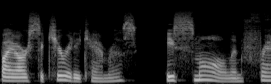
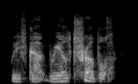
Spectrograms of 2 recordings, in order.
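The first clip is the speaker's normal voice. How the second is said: hushed, quiet, fast, hurried, low; 4 semitones lower than usual. Dad comes into the kitchen and tells his family, in a quiet, fast voice. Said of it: "he says in a quiet, fast voice".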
